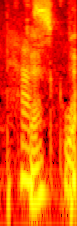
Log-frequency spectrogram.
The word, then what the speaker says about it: Pascua: P-A-S-C-U-A, Pascua.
